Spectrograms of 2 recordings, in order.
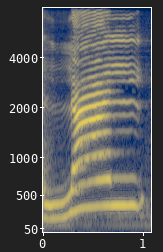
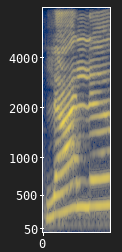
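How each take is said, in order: First: The final L is held still without a vowel. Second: The final L is moved with an added vowel. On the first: The speaker calls it right. "बल्कि कैसे पढ़ना है?" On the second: The speaker calls it wrong. "ऐसे नहीं करना"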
